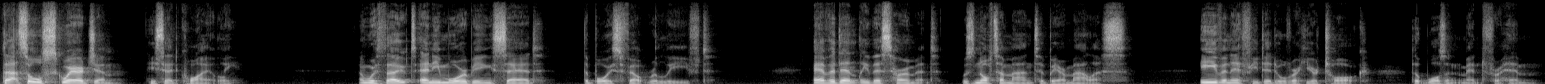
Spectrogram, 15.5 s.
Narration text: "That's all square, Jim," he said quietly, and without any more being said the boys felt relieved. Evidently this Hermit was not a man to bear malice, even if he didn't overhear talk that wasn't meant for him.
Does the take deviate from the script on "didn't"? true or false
true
